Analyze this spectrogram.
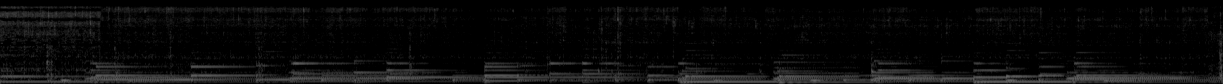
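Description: Chicken thigh pieces sizzling in oil in a frying pan, skin-side down to crisp the skin, with a steady frying hiss. Soft background music plays over it.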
